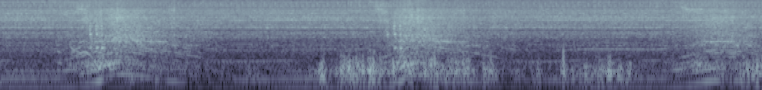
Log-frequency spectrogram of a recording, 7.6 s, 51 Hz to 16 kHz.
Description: Sound happens from cold on load 1500-2500rpm.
